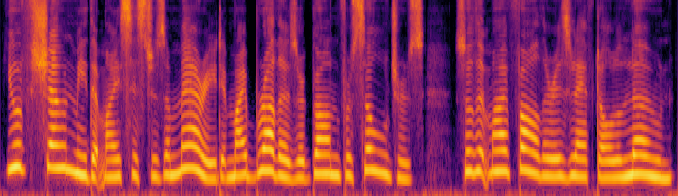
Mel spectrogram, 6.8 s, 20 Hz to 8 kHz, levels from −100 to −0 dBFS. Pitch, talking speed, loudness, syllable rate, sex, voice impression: 255 Hz, 210 wpm, -16 LUFS, 5.2 syllables/s, female, feminine, adult-like, slightly clear, slightly intellectual, slightly strict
